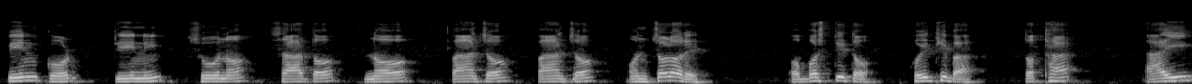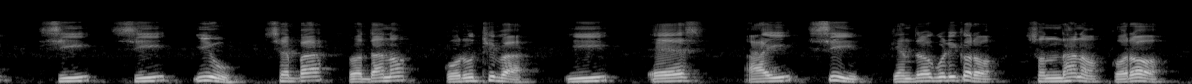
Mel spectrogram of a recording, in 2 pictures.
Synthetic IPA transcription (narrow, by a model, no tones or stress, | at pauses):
pinkoɖt̪inisunɔ | sat̪ɔ | nɔ | pãt͡ʃɔ | pãt͡ʃɔː | nt͡ʃɔɭɔɾe | ɔbɔst̪ʰit̪ɔ | hojt̪ʰiba | t̪ɔt̪ʰaː | j | si | siu | sebapɾɔd̪anɔ | kɔɾut̪ʰiba | i | es | ajsi | kend̪ɾɔɡuɽikɔɾɔ | sɔnd̪ʱanɔkɔɾɔ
